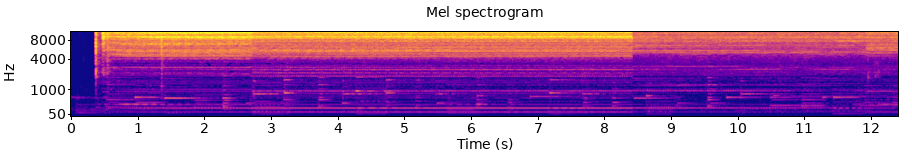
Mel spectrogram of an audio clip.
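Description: The vacuum pump of a conservator's vacuum hot table switching on and running with a steady hum and hiss while drawing a plastic membrane down over a painting. The hiss drops partway about eight seconds in. Background music plays throughout.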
